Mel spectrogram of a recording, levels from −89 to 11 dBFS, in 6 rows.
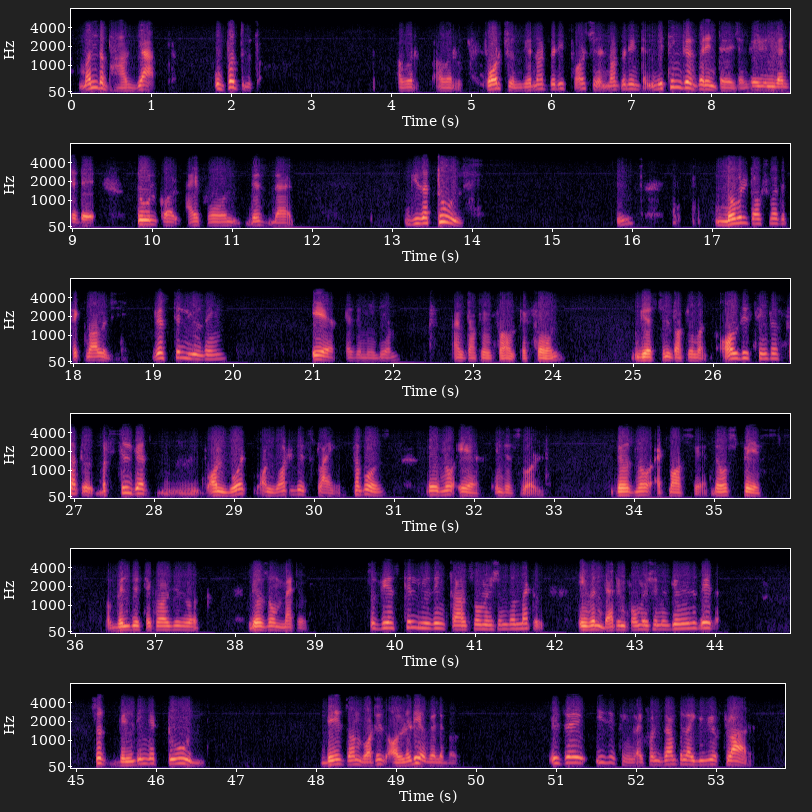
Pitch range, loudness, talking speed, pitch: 120-180 Hz, -21 LUFS, 145 wpm, 145 Hz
